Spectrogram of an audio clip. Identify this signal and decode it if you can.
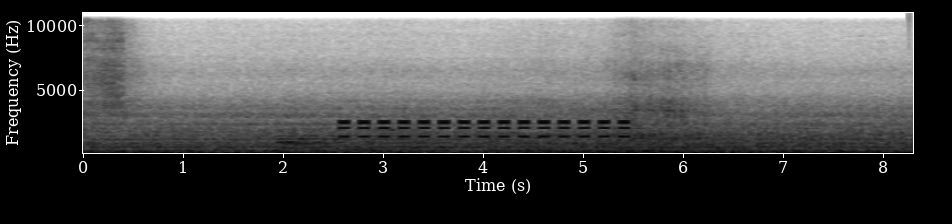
Telephone call progress tone (North American plan), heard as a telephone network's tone, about 1400, 2050, 2450, 2600 Hz, 0.1 s on and 0.1 s off, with street noise. Off-hook warning tone.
